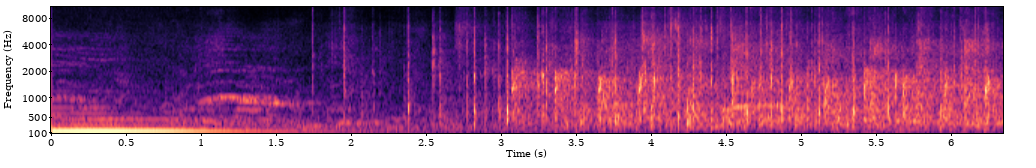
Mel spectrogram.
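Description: Piano and double bass end a piece on a held low chord that rings out and fades over about two seconds. Then a small audience of parents and toddlers claps, with young children's voices among the applause.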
